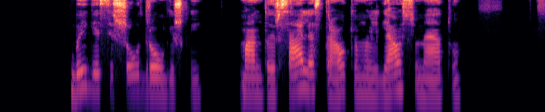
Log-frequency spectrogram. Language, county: Lithuanian, Kaunas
